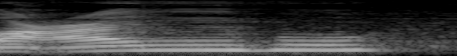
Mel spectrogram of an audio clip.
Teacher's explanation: عین کو وسط حلق سے ادا کیا، گلے کے درمیان سے عین کو ادا کر کے اس کے بعد نون ساکن پہ اظہار کیا، کیونکہ نون ساکن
